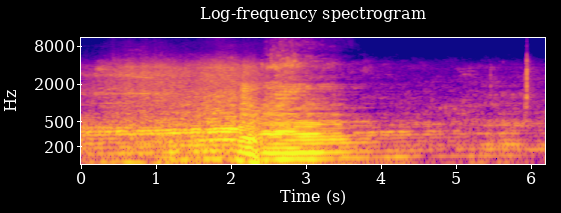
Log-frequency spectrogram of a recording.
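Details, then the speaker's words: Suzuki Smash single-cylinder after an ignition fix: it revs up cleanly, holds throttle, then drops back to a steady, even idle without stumbling or dying. The earlier rough idle and dying at mid-throttle are cured. "Oke, teman-teman, langsamnya sudah bagus."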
